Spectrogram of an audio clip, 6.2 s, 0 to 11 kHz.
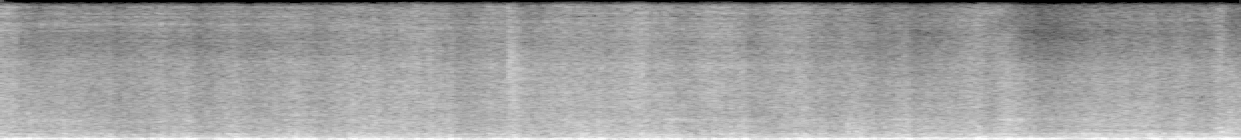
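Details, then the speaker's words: F100 on a Crown Vic frame swap, V8, first start: deep idle with an uneven, lumpy low beat that never settles; rough idle because the mass airflow sensor was left unplugged. "the rough idle that it had on it I didn't have my mass airflow sensor hooked up the one thing I has the one thing I missed that's huge"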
